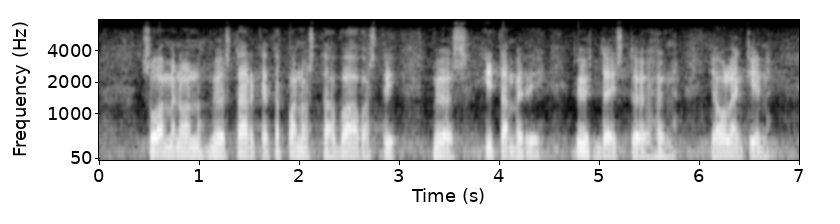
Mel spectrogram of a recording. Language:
Finnish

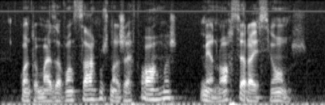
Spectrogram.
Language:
Portuguese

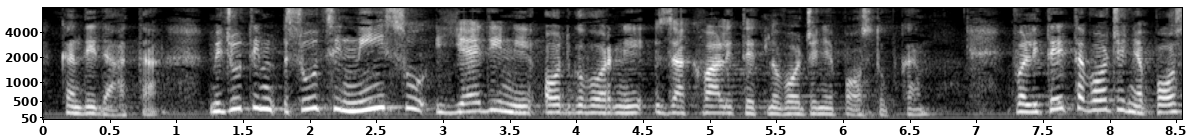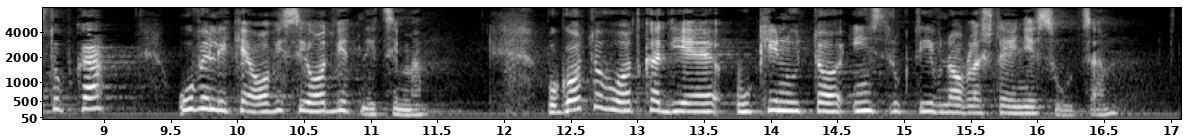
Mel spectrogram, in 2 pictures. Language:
Croatian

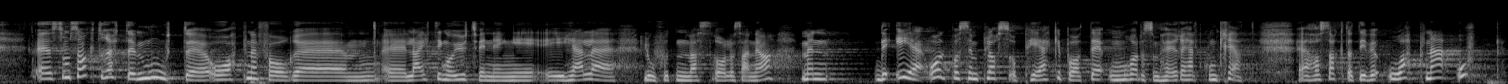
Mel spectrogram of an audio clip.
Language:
Norwegian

